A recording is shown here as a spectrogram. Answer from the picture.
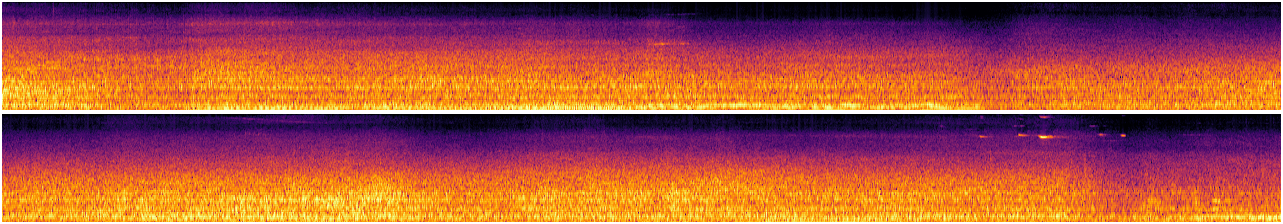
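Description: Diesel bus engine running and pulling away: a low engine note that steps up and down in pitch for the first twelve seconds or so. After a break it gives way to steady street traffic noise with buses running, and there is a short click near the end.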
